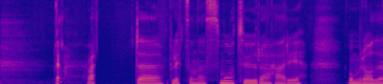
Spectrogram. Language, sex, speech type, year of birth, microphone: Norwegian, female, spontaneous, 1978, Shure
